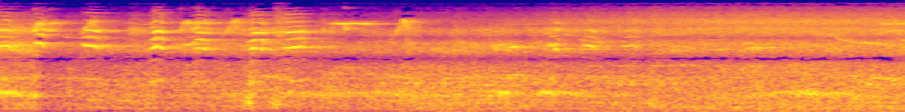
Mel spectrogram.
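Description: Birds calling: a quick series of short high chirps and squeals over the first three seconds, one of them a brief high whistle, then a steady background hiss.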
